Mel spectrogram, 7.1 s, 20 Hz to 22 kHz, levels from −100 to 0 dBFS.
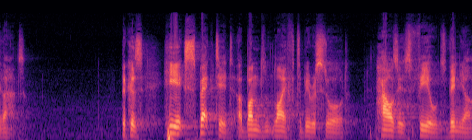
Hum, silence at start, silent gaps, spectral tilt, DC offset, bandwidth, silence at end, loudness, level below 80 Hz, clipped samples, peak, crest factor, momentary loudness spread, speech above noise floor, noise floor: none; 0 s; none; -2.5 dB/octave; under 0.1%; 15.5 kHz; 0 s; -25 LUFS; -48 dBFS; under 0.1%; -4 dBFS; 22 dB; 17 LU; 44 dB; -69 dBFS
